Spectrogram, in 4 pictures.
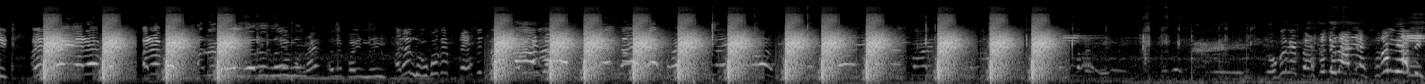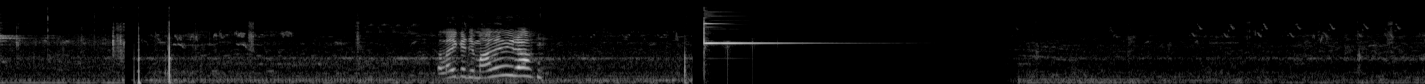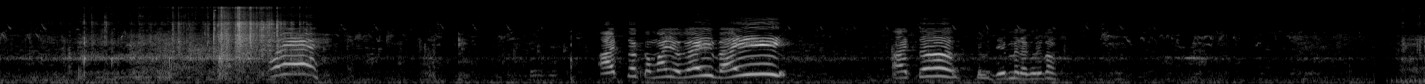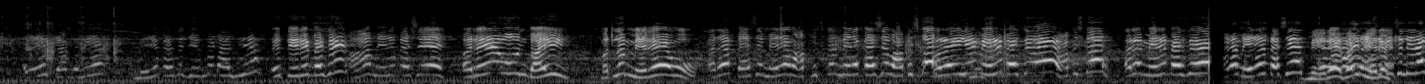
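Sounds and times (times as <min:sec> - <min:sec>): punches and slaps: 0:00.4 - 0:02.6, 0:04.9 - 0:10.8
birds chirping: 0:03.5 - 0:21.2, 0:24.4 - 0:30.0, 0:31.5 - 0:42.2.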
